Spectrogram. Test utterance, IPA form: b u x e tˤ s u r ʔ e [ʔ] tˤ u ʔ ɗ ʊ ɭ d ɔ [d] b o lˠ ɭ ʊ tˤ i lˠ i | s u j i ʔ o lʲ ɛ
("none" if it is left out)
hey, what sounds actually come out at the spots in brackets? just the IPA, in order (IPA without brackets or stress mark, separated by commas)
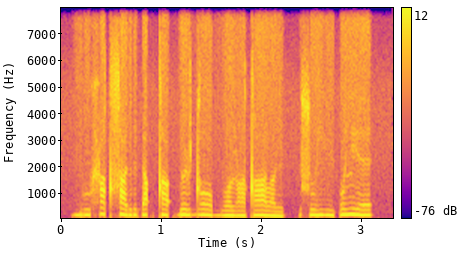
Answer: ʔ, none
